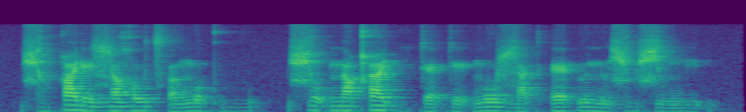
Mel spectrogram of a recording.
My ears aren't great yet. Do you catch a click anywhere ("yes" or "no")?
no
